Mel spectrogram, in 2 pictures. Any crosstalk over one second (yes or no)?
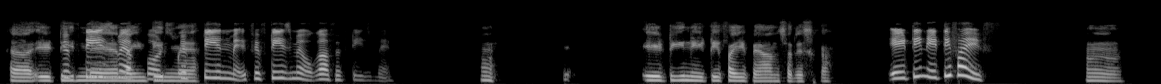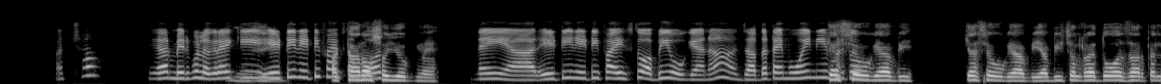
yes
